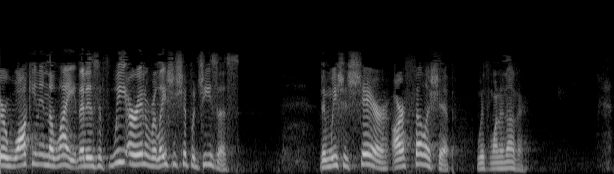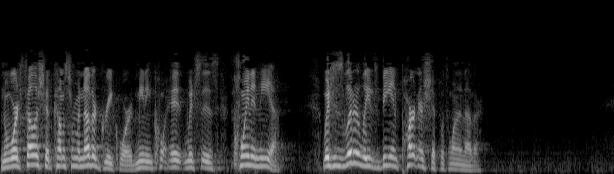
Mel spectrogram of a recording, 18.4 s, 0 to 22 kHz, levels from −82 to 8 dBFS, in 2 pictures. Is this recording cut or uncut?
uncut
